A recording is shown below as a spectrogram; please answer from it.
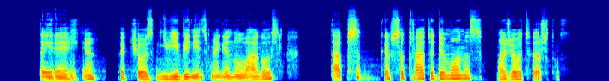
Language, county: Lithuanian, Tauragė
